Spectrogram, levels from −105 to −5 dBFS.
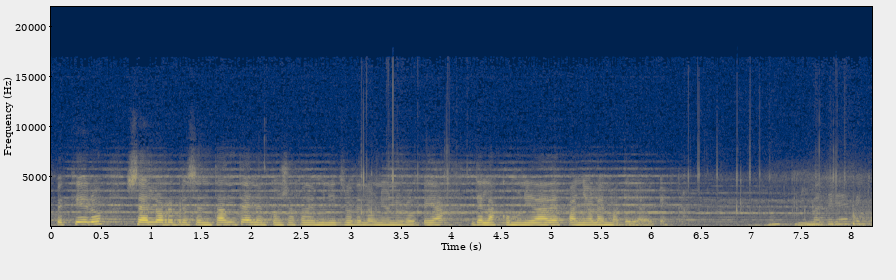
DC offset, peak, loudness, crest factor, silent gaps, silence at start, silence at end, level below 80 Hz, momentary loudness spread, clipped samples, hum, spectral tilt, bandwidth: under 0.1%; -10 dBFS; -28 LUFS; 16 dB; none; 0 s; 0 s; -64 dBFS; 14 LU; under 0.1%; none; -6.5 dB/octave; 7.6 kHz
